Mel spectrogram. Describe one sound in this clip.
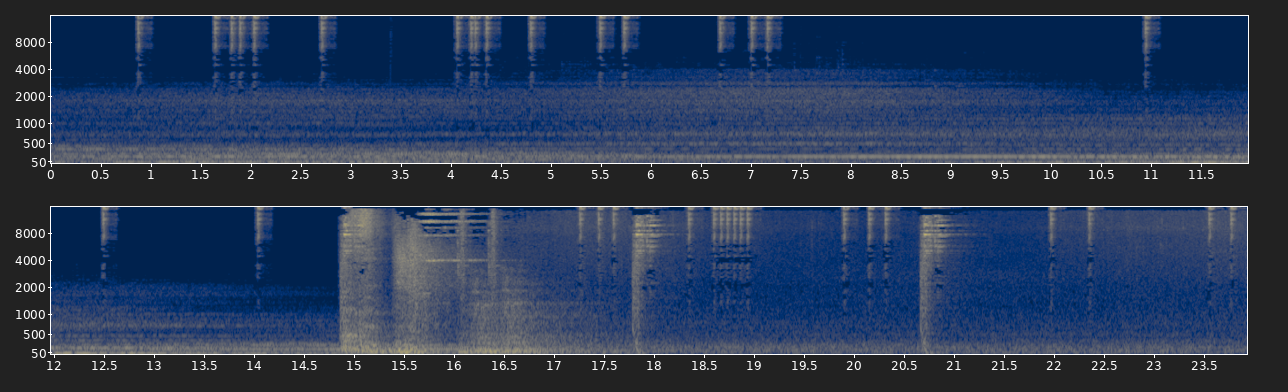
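Short electronic menu clicks tick now and then.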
